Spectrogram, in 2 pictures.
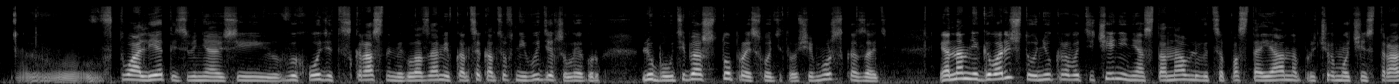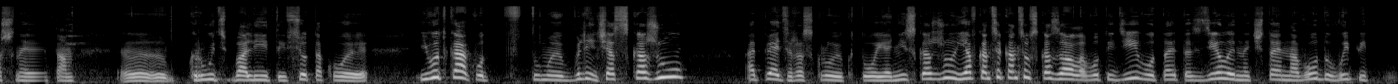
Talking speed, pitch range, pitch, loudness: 155 wpm, 185-235 Hz, 205 Hz, -25 LUFS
